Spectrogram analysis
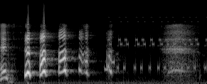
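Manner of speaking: high, loud cackle; loud burst of laughter. Real, not acted. Player cracking up at the judge's answer. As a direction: let out a big laugh.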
